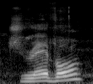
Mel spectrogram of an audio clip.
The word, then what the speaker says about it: drzewo: I know that's drzewo.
